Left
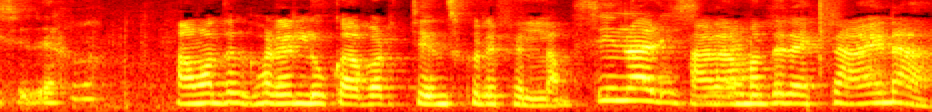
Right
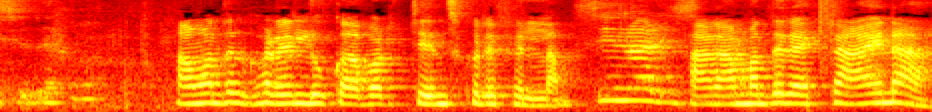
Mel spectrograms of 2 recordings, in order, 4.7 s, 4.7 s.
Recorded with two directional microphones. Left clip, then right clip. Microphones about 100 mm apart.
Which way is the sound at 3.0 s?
30° left (ahead or behind).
